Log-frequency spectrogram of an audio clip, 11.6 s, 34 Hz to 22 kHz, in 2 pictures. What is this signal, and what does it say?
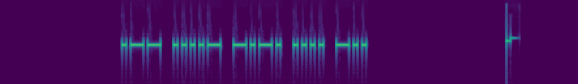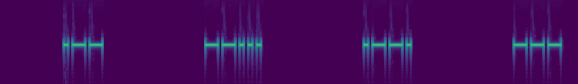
Morse code, heard as a keyed tone, about 28 wpm, spaced as for 13 wpm, 700 Hz. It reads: W4CHD W7PO
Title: USA Call Signs - 5 Characters - 8x Character Spacing - 28wpm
